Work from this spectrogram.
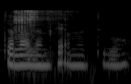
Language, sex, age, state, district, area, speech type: Santali, female, 18-30, West Bengal, Uttar Dinajpur, rural, spontaneous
